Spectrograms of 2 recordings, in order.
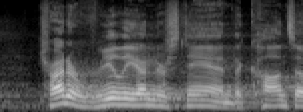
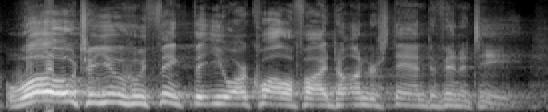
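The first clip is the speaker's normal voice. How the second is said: thundering God; 4 semitones higher, 10 dB louder than usual. Acted. Preacher voicing God rebuking his people, loud and booming. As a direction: boom it out like an angry God.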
